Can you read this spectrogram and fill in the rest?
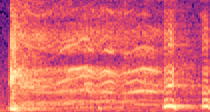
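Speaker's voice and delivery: high burst of laughter. Real, not acted. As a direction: crack up laughing. Laughing at joke.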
